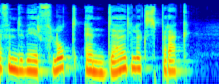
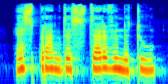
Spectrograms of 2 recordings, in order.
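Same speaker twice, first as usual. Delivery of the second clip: ordinary delivery, nothing marked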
